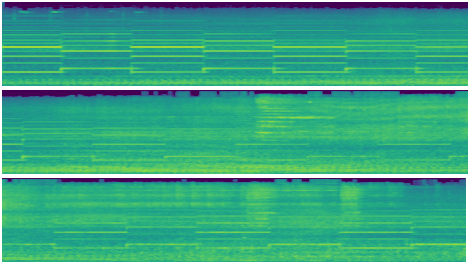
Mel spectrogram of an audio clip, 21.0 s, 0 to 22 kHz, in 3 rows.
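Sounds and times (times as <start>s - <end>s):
two-tone warning siren: 0.0s - 20.9s
rushing noise with high squeals: 8.7s - 20.9s.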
